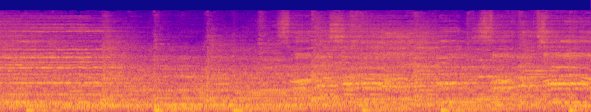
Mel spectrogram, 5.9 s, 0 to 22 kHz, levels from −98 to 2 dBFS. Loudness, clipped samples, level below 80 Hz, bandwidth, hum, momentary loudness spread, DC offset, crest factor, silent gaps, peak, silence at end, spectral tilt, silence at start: -16 LUFS; under 0.1%; -28 dBFS; 16 kHz; none; 4 LU; under 0.1%; 12 dB; none; -4 dBFS; 0 s; -5 dB/octave; 0 s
